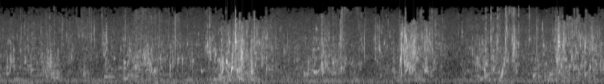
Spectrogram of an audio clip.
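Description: Kayak paddle strokes in lake water: the blades dipping and pulling in swells about every two seconds, with water splashing and trickling off the paddle.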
